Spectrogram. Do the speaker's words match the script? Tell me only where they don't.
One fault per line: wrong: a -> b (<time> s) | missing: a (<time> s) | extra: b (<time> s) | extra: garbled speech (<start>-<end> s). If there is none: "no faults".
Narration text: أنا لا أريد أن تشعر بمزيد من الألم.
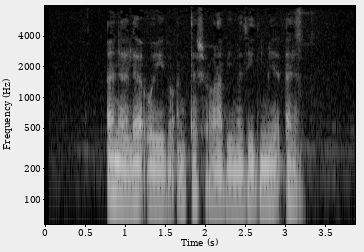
no faults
